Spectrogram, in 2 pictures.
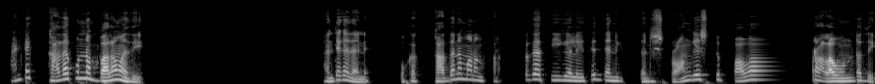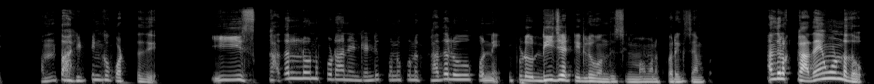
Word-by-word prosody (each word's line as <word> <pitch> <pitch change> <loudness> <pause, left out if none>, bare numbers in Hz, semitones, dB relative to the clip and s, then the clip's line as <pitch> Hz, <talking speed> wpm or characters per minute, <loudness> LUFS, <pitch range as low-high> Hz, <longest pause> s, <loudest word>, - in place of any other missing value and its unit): అంటే 220 +10 -3 0.2
కథకున్న 275 +3 +3
బలమది. 165 - +6 1.9
అంతే 145 +7 0
కదండీ. 125 - -1 0.4
ఒక 155 - -9 0.2
కథని 155 - 0
మనం 200 -4 -2
కరెక్ట్‌గా 235 +1 -4
తీయగలిగితే, 190 -2 -3
దానికి 165 -3 -3
దాని 135 0 -4
స్ట్రాంగెస్ట్ 220 +7 -3 0.2
పవర్ 215 +4 -3
అలా 140 - +8
ఉంటది. 155 -1 -3 0.4
అంత 180 +7 -10
హిట్ 170 +3 -6
ఇంకా 210 -1 -5
కొడతది. 135 -8 -5 0.7
ఈ - - +1 0.2
స్ 195 - +1 0.2
కథల్లోనూ 275 +1 -3
కూడా 230 -1 -4
ఏంటంటే 190 +2 -7
కొన్ని 205 0 -9
కొన్ని 205 -1 -7
కథలు 225 +4 -1 0.2
కొన్ని, 95 -1 -2
ఇప్పుడు 185 +1 -1
'డీజే 210 +2 +7
టిల్లు' 155 -1 +1
ఉంది 125 +1 -2
సినిమా 115 0 -4
మనకు 120 -2 -5
ఫర్ 120 - 0
ఎగ్జాంపుల్, 110 -5 -7 0.5
అందులో 260 +2 +8 0.2
కథేం 225 +8 +8
ఉండదు, 140 - +4
190 Hz, 135 wpm, -24 LUFS, 145-220 Hz, 1.9 s, అలా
